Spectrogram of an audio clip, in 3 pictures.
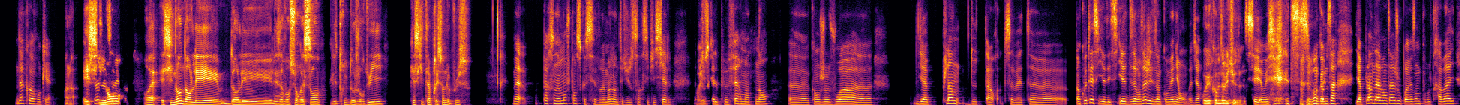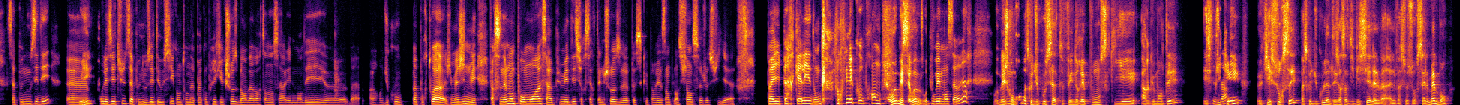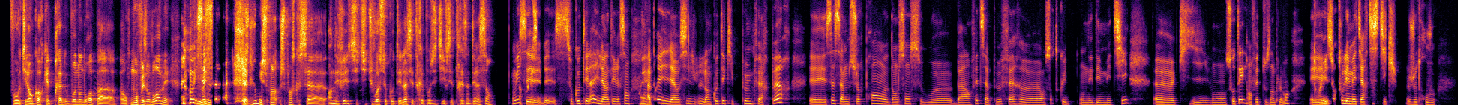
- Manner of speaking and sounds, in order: chuckle; chuckle; laughing while speaking: "pour mieux comprendre"; unintelligible speech; stressed: "argumentée"; laughing while speaking: "mauvais endroit mais"; laughing while speaking: "Oui, c'est ça"
- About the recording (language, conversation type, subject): French, unstructured, Quelle invention scientifique aurait changé ta vie ?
